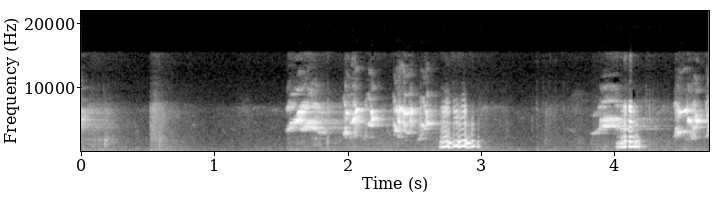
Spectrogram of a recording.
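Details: Black-capped lory calling with shrill, scratchy squawks in two uneven bursts separated by a quiet gap, some notes dropping lower and harsher.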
